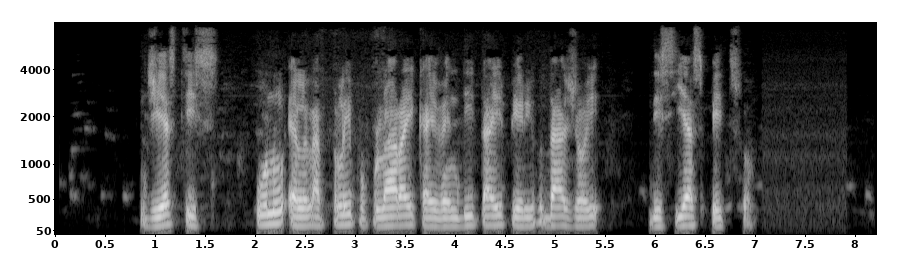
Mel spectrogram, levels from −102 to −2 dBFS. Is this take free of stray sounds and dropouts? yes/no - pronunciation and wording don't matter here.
yes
